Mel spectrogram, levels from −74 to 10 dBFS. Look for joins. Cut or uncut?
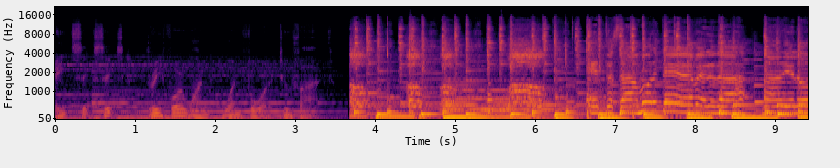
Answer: cut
